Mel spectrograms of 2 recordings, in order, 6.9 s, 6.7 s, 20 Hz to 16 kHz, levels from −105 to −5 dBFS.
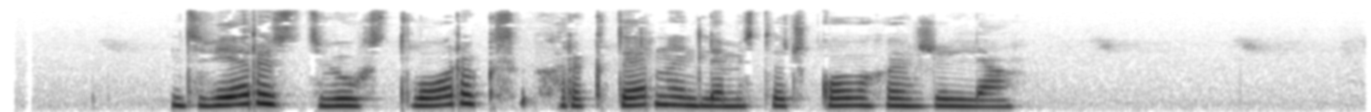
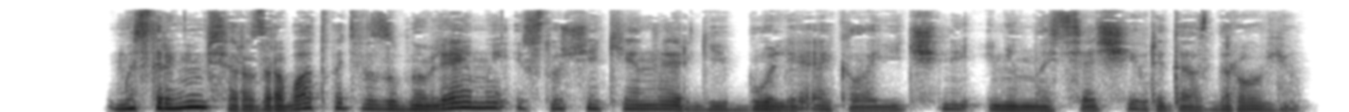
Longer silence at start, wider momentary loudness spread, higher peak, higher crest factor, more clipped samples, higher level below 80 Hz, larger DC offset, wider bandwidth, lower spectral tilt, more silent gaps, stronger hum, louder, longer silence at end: first, 0.85 s vs 0.55 s; first, 12 LU vs 9 LU; second, -8 dBFS vs -4 dBFS; about the same, 18 dB vs 20 dB; neither; second, -82 dBFS vs -54 dBFS; neither; about the same, 11.5 kHz vs 12 kHz; about the same, -5 dB/octave vs -4.5 dB/octave; neither; neither; about the same, -25 LUFS vs -23 LUFS; first, 1.8 s vs 0.25 s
